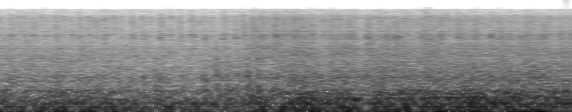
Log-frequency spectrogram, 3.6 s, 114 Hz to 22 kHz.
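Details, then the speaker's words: 1996 Ford F250 7.5L big-block V8 after rebuild (new pistons, rings, camshaft), warming up: deep lumpy idle with uneven surging pulses, truck shaking, running very rich with poor vacuum; one weak cylinder seen, root cause not yet found. "as far as bad boy up we'll see if it runs any smoother than yesterday so here it goes again with its loping I'll pull up some live data see what's going on"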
